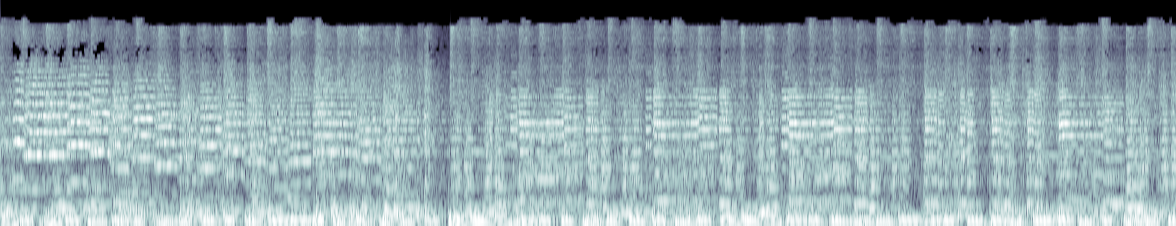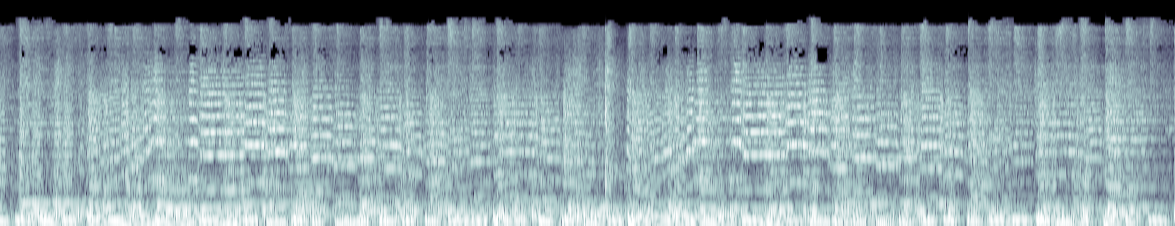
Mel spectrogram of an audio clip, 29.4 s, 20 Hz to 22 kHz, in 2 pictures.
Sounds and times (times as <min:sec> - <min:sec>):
Exciting music: 0:00.0 - 0:29.3.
